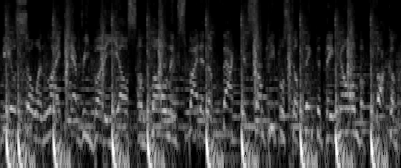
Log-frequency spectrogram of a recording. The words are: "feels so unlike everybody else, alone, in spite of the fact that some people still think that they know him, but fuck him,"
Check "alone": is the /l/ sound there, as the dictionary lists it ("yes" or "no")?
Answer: yes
